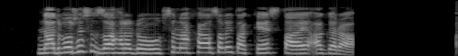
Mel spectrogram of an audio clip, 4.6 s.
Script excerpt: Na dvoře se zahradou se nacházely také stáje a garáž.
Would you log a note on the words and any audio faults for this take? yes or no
no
